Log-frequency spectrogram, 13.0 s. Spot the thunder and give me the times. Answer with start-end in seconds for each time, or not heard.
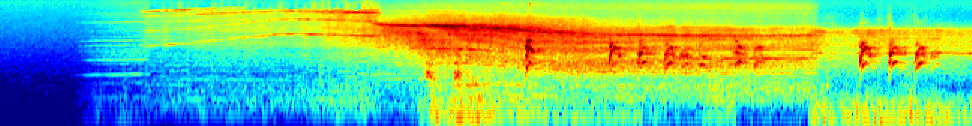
5.5-9.8.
